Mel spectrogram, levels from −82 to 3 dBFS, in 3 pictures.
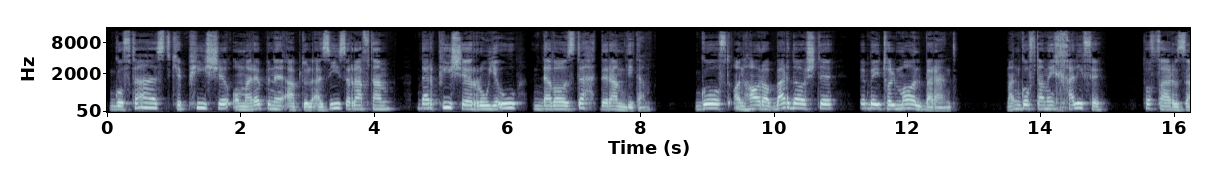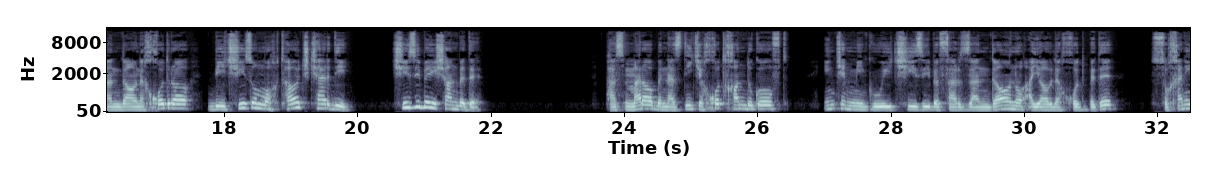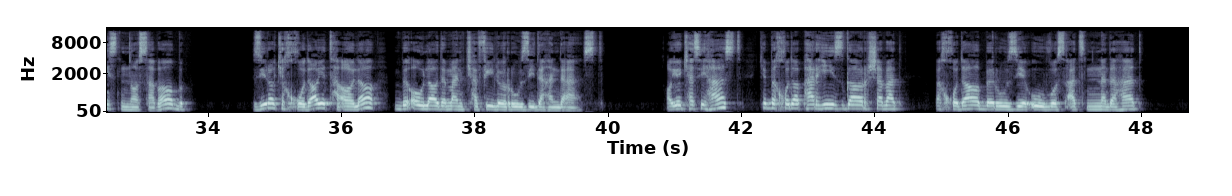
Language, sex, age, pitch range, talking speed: Persian, male, 30-49, 130-180 Hz, 105 wpm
